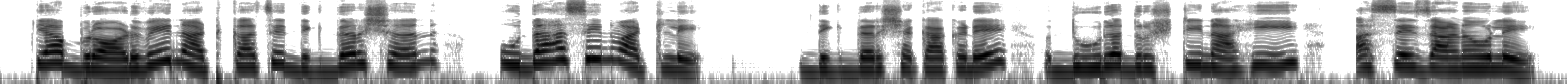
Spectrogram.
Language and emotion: Marathi, disgusted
